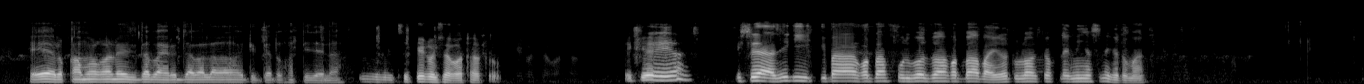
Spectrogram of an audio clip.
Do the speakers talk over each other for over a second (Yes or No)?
No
